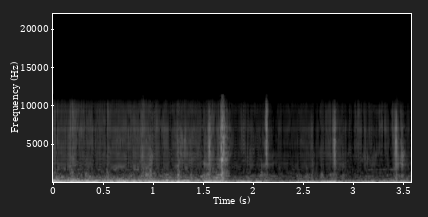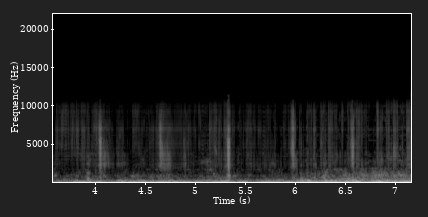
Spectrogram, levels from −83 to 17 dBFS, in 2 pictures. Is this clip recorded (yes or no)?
no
